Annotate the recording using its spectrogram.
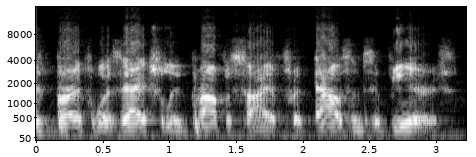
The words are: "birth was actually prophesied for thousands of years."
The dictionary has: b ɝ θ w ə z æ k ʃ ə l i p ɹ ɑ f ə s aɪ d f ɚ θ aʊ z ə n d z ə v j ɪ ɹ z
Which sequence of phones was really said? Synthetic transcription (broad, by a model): b ɝ θ w ə z æ k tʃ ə l i p ɹ ɑ f ə s aɪ d f ɚ θ aʊ z ə n d z ə v j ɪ ɹ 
